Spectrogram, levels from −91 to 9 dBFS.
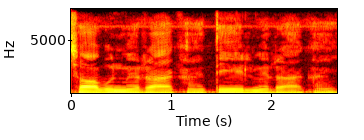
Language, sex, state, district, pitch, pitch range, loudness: Chhattisgarhi, male, Chhattisgarh, Raigarh, 115 Hz, 110-120 Hz, -17 LUFS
